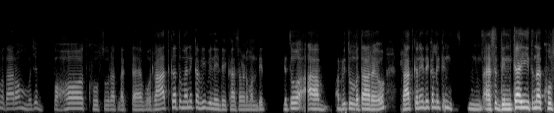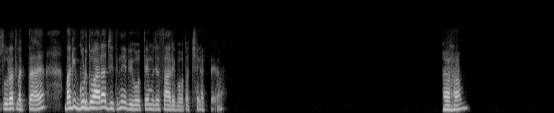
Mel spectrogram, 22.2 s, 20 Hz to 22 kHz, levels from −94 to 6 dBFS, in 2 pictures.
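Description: From 0.1 s to about 11.2 s the level climbs steadily by about 21 dB. This is automatic gain rising: the gain control judged the input too quiet and kept raising its gain. The speech and the background noise swell together. That sets it apart from someone moving closer to the microphone, which would bring the voice up more than the room. The slow, continuous climb also rules out a sudden step in level.

At 6.11 to 6.17 s there is a short stall from a late packet. A packet arrived about 40 ms behind schedule, and the jitter buffer ran dry. The receiver held the last sound for those 40 ms and then picked up exactly where it left off. Nothing is missing, which is what distinguishes it from real loss. The sound is simply drawn out for an instant, with a slight buzz or dip.

Between 6.61 and 7.24 s comes repeated packet loss, which gives the sound a robotic quality. Seven separate holes, none longer than 23 ms, add up to about 120 ms of lost audio. 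Each one was patched by extending the previous sound, so roughly a fifth of the stretch is synthetic. Unlike the single stall, the gaps come in quick succession. The result is a choppy texture with fragments of speech genuinely gone.

At 8.03 to 8.07 s there is one short concealed packet loss. About 20 ms never reached the decoder in time. The gap was filled by continuing the preceding sound, then blended back into the real signal. It is heard as a single brief smear or wobble rather than a run of artefacts.

All of this sits within the band limit of the Opus call path, which carries nothing above 8 kHz.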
